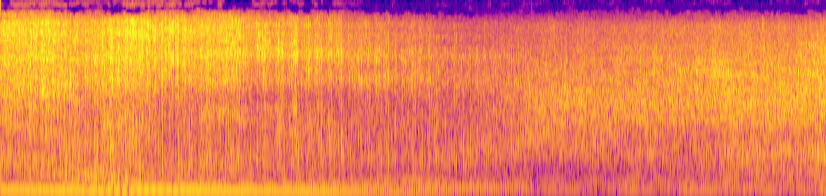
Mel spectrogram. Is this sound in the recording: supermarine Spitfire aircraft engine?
yes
